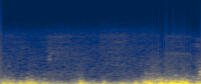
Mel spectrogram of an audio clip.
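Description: Strong wind buffeting the microphone: a loud, uneven low rumble that rises and falls with the gusts.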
